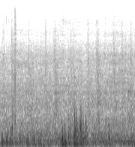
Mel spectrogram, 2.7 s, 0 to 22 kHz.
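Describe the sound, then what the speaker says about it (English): An electric fan runs in a sawmill workshop during a Woodmizer LT40 idle wheel bearing repair, a soft steady whoosh under scattered low knocks and clatter from nearby work. "I got the fan on if you're wondering what the extra noise is."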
